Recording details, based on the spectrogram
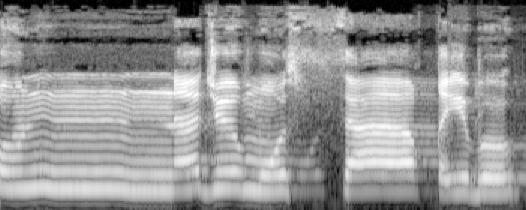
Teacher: جیم کو اس لیے ہلا کے پڑھا ہے کیونکہ جیم حروف قلقلہ میں سے ہے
